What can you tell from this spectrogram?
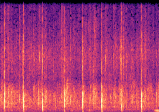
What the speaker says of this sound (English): Guys, everyone clap for Benji.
